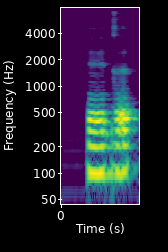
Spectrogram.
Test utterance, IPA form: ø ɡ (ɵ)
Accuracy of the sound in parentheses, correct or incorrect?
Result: correct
